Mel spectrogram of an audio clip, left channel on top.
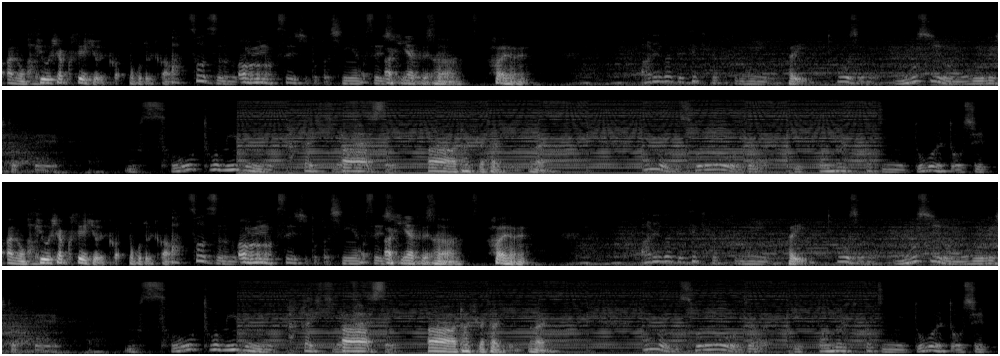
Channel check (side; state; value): left; quieter; 3.8 dB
